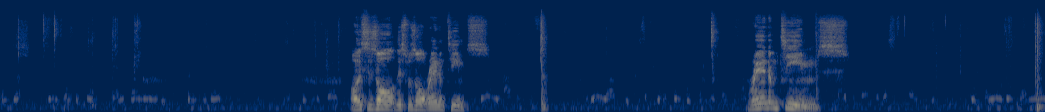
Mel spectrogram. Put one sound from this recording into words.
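Plastic card sleeves rustle and crinkle.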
